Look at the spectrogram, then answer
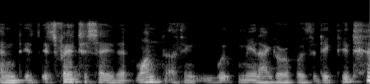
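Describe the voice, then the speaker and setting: Very deep and low, a man's somewhat breathy voice holds a monotone, flat intonation. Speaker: AI trainer for patient organisations. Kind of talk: webinar presentation. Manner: fast.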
